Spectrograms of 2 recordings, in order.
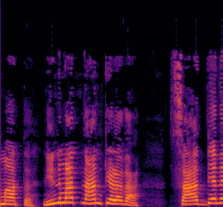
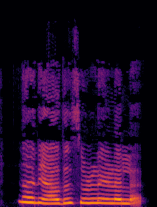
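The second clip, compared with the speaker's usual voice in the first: tearful, sobbing voice. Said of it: "ಅಳ್ಬೇಡವ್ವ".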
